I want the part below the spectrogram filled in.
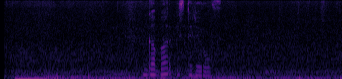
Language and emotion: Russian, sad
